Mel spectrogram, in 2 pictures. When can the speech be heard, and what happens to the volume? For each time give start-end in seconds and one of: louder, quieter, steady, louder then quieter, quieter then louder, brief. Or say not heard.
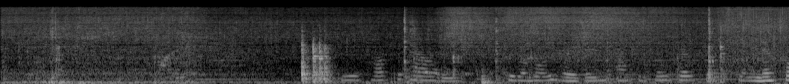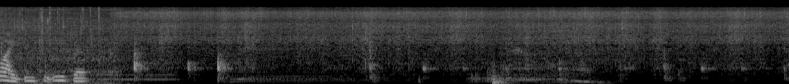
3.2-8.9 louder.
